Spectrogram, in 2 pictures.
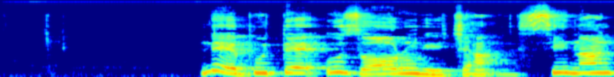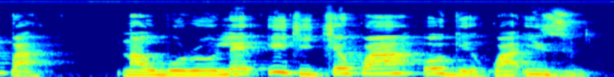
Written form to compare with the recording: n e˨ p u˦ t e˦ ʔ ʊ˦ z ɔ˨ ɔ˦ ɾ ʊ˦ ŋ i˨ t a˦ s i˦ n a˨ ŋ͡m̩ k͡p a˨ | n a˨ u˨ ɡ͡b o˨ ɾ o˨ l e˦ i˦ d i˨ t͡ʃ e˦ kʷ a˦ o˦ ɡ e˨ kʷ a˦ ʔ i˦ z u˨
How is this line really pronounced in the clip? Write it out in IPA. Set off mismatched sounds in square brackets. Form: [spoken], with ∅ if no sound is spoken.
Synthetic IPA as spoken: n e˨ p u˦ t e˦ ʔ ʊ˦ z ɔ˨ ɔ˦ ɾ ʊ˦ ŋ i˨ [t͡ʃ] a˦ s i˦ n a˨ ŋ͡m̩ k͡p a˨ | n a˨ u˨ ɡ͡b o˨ ɾ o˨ l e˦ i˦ [d͡ʒ] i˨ t͡ʃ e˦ kʷ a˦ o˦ ɡ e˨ kʷ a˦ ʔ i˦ z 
